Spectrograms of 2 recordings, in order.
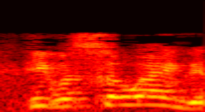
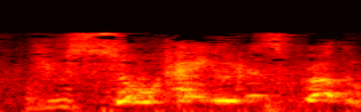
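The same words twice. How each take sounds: First: Said in the usual way. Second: Outraged cry, pitched up high; angry shout. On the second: Shown as a demonstration. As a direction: yell it as the brother's rage.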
